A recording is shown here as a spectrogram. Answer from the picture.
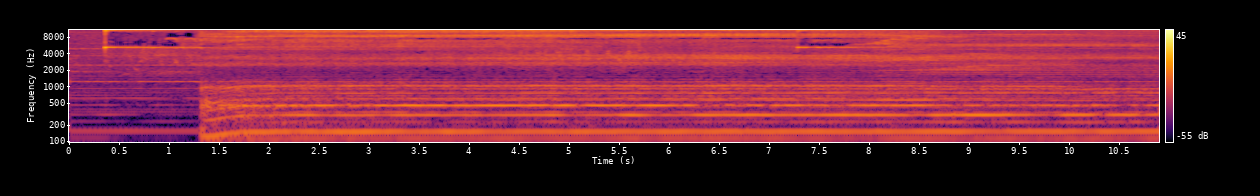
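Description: A long chanted "Om" in a low voice, beginning suddenly about a second in and held as one steady tone. It follows the fading end of the previous tone.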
